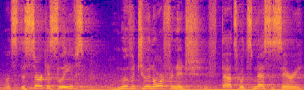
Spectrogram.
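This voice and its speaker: A man's voice: high voice, expressive, moderate pace. An actor playing a grieving teenage boy acrobat who speaks earnestly and resolutely. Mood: determined. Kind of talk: audio drama acting. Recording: reverberant with music score.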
